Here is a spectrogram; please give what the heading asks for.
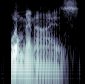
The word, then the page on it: womanize: American English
